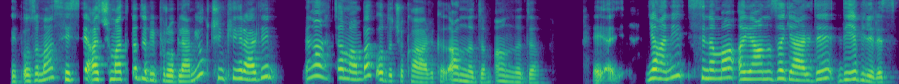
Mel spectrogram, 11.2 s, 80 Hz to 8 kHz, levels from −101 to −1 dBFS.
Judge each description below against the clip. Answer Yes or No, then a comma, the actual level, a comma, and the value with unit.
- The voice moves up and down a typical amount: No, wide, 6.9 semitones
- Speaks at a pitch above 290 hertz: No, very high, 255 Hz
